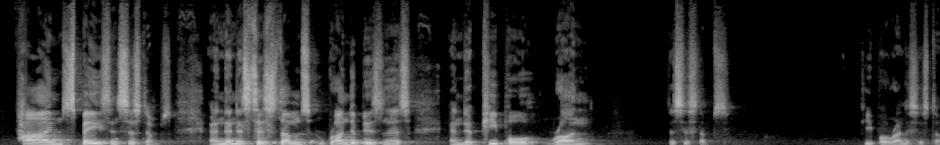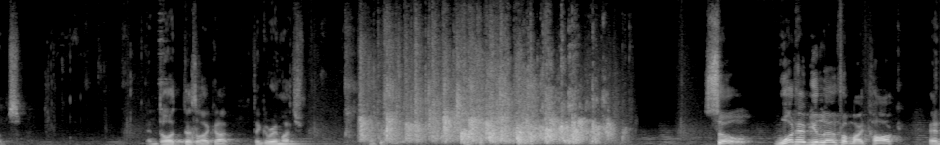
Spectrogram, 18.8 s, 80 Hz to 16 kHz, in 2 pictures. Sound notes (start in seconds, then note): 12.8 applause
